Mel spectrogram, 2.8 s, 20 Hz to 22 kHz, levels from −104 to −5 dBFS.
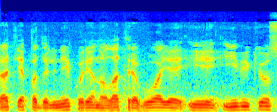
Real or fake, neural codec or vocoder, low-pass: real; none; 14.4 kHz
